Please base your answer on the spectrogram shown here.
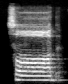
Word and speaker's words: ص: صرف ایک لیٹر سے، اور یہ حروف مقطعات میں سے ہے کیونکہ it will be pronounced as just صاد، right؟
